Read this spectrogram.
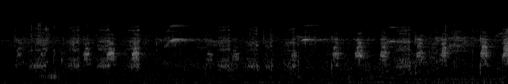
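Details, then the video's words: A Muscovy duck drake, said to "talk" all day, gives breathy, hissing puffs in an uneven run of about four a second, with a few thin high squeaks between them. "Muscovy Duck Drake tries to talk."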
